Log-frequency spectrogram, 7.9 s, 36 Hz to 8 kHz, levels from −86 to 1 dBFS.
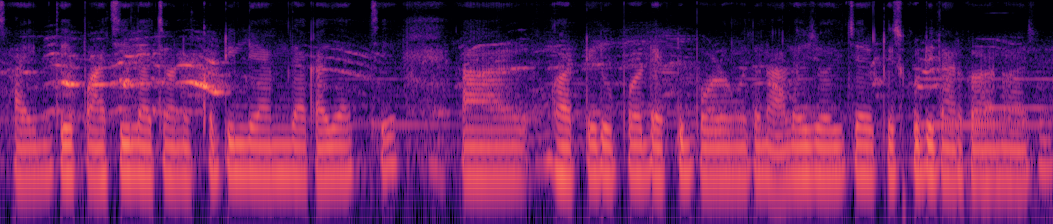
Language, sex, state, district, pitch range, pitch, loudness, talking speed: Bengali, female, West Bengal, Jhargram, 115-125 Hz, 120 Hz, -31 LUFS, 165 wpm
